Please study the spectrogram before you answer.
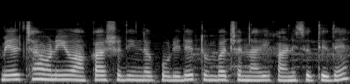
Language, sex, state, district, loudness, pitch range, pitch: Kannada, female, Karnataka, Mysore, -18 LUFS, 195-215 Hz, 205 Hz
